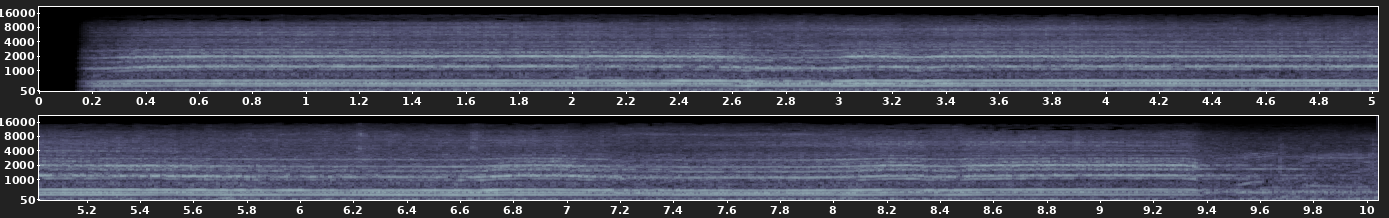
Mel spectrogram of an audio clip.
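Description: A steam traction engine's train-type chime whistle blows one long blast of several notes sounding together as a chord. It holds steady for about nine seconds, wavers slightly a few times, then cuts off near the end.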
